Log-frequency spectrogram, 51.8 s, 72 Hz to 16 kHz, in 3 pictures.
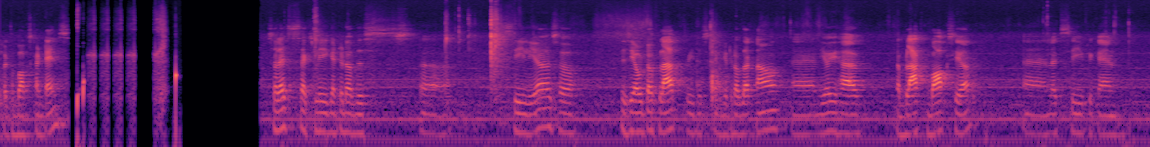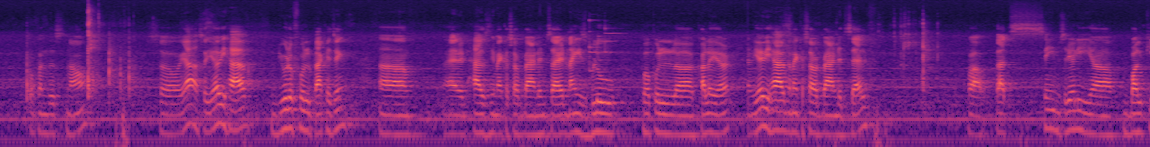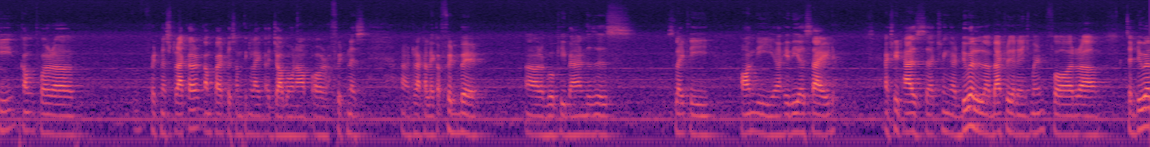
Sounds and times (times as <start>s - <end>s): Speech: 0.0s - 1.0s, 4.0s - 6.9s, 7.5s - 8.7s, 9.3s - 14.7s, 15.3s - 16.8s, 17.7s - 18.6s, 19.5s - 30.4s, 31.8s - 35.8s, 36.5s - 41.8s, 42.4s - 47.2s, 47.8s - 51.7s.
